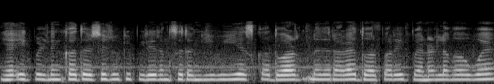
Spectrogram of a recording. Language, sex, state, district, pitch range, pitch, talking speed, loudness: Hindi, male, Uttarakhand, Tehri Garhwal, 220-235 Hz, 225 Hz, 300 wpm, -17 LUFS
